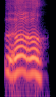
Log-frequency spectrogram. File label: elf scared; ea tsto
